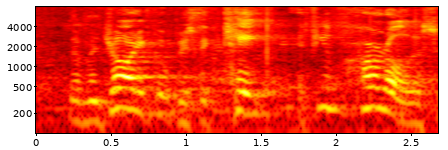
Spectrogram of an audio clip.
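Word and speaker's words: Kinh: The majority group is the King. If you've heard all this, you'll stop me, okay? King people, K-I-N-H, but pronounced like King John, and they're 86% of the population.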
